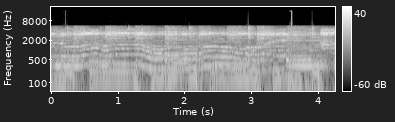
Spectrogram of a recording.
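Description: Women singing a worship song together into microphones, with sustained, sliding vocal lines over a guitar and bass accompaniment.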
